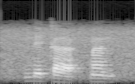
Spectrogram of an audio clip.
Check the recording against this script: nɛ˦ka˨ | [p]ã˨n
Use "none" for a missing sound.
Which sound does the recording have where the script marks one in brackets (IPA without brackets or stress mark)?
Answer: k͡p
